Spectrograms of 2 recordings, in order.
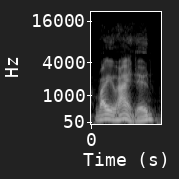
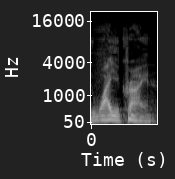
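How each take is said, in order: First: Imitated slurring, words run together; slurred speech. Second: Said in the usual way. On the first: Retelling the question that changed his life, in slurred speech. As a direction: lightly slur it like a brain-injured man. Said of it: "in his slurred speech". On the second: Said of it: "I understood that he was asking me".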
